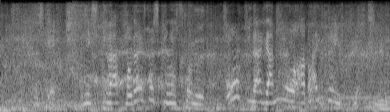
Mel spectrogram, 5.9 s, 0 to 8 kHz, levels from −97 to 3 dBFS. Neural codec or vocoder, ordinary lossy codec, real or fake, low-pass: codec, 24 kHz, 3 kbps, HILCodec; Opus, 32 kbps; fake; 7.2 kHz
